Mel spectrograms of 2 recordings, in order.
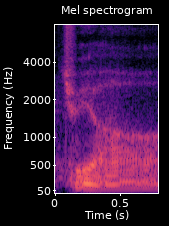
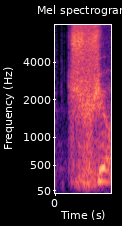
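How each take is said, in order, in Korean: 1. 냉정하고 무미건조하게, 힘 없이 말합니다. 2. 간절한 힘을 담아 큰 소리로 부르짖습니다. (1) "냉랭하게 주여 이러고 있는 거" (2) "주여 하고 나가는 거"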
